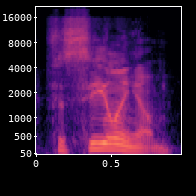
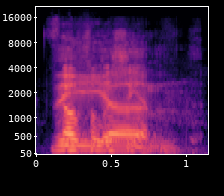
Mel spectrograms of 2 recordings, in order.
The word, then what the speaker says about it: Felicium: I thought it was containers of, and I can't remember if I'm pronouncing this correctly, Facilium. Felicium. Felicium, thank you. Yes. Much better pronunciation.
